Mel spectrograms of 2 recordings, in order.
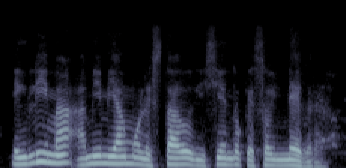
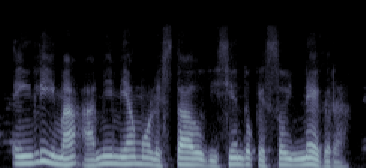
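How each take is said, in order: The two takes are said the same way.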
